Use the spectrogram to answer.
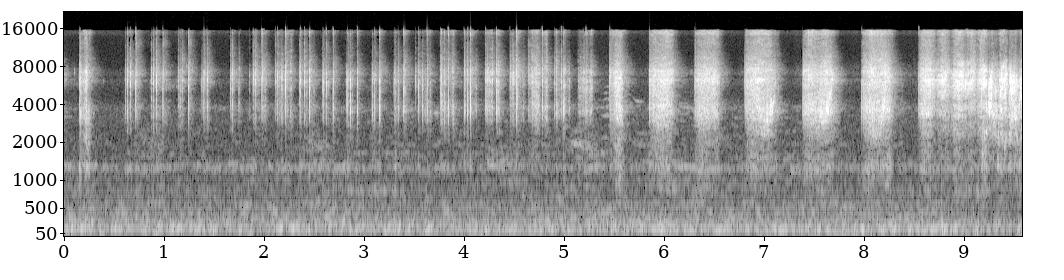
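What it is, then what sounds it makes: Wet concrete floor scratched with nails. Long black nails scratch quickly across a solid, wet painted concrete floor. A fast series of short, bright, raspy strokes comes in a loose rhythm. Toward the end the strokes grow longer, louder and more hissing.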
